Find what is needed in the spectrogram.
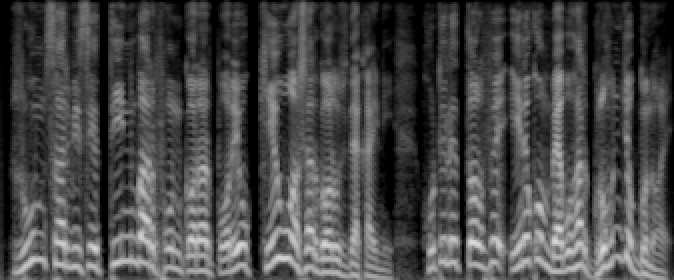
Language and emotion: Bengali, angry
